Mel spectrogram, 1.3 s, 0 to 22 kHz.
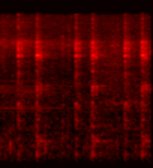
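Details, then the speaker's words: Honda Benly 110 scooter near 60,000 km that stalled while riding in winter: sharp dry clicks about four per second with no cranking; starter relay gets the signal but the starter motor won't turn. "예, 이거는 그 스타트 릴레이를 신호를 지금 보내고 있는 거예요. 신호를 보내는데 스타트 릴레이까지는 들어가는 거예요."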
